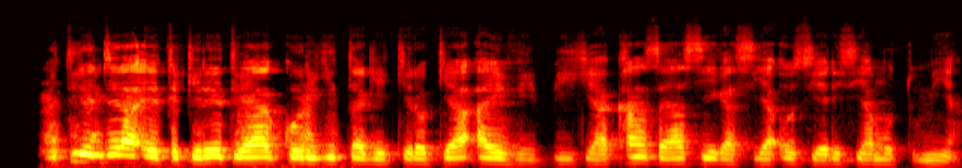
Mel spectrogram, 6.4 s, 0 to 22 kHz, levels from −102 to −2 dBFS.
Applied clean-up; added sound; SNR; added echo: neural mask model Resemble Enhance denoiser.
